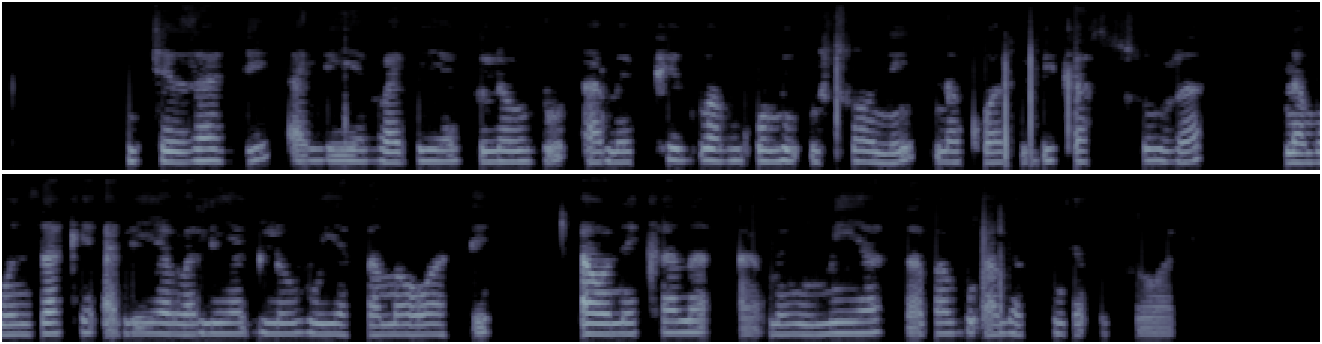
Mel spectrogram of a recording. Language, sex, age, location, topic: Swahili, female, 36-49, Nairobi, health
